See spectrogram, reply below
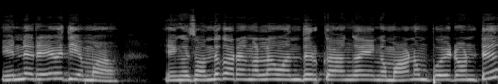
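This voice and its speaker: A man voicing a hot-tempered older brother who confronts people loudly. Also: high-pitched, little pitch movement, normal speed, clean tone. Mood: angry. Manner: confrontational, raised voice. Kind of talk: cartoon voice acting.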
